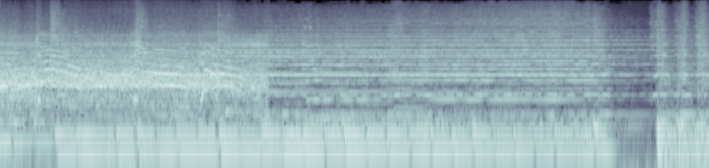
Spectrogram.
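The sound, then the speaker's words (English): A big cricket stadium crowd roars and cheers as bowler Siddle takes a hat-trick on his birthday, a loud, sustained wave of noise with scattered yells, holding for several seconds before cutting off abruptly. “Crowd cheers.”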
